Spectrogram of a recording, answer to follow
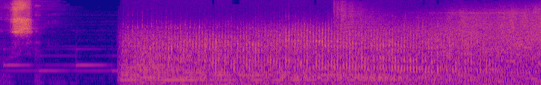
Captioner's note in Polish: odgłosy wojny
